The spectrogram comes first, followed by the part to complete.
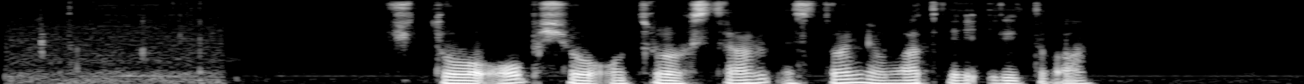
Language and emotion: Russian, neutral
